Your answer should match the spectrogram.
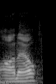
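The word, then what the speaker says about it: Arnout: So yeah, Sim Racing Arno, A-R-N-O-U-T, I think it is, or Arnau, that's how you pronounce it in Dutch.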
